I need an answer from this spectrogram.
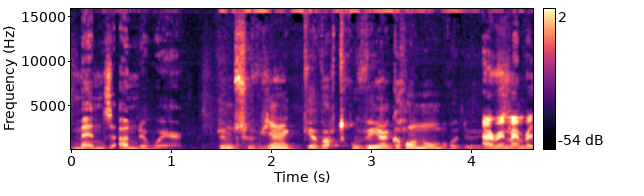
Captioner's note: speaks in foreign language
